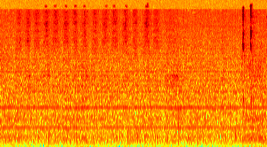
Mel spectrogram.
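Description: Near silence: faint room tone with a thin steady hum, and two quick faint clicks near the end, typical of computer input clicks at a desk.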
